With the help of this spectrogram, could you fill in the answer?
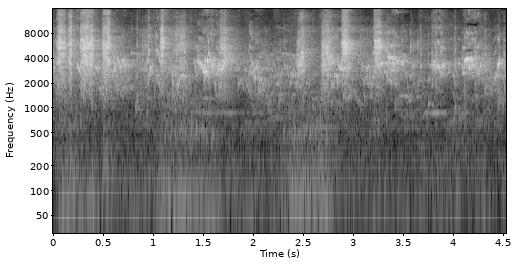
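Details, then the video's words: Several budgerigars chirping and chattering together in a mating display: dense, scratchy, high warbling chatter with sharp squawks rising and falling in bursts about once a second, with no pause across the whole stretch. "Budgies matting sounds Parrot chirping sounds Parrot talking together"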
